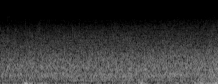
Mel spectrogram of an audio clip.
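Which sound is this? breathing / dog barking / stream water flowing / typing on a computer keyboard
stream water flowing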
